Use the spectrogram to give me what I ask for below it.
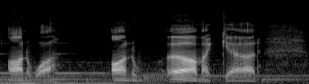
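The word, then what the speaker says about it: Honoroit: Honroit, which is pronounced Onwa.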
